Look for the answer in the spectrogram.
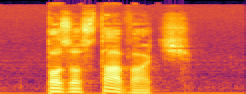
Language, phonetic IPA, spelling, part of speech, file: Polish, [ˌpɔzɔˈstavat͡ɕ], pozostawać, verb, Pl-pozostawać.ogg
